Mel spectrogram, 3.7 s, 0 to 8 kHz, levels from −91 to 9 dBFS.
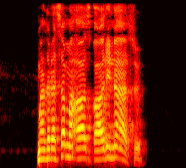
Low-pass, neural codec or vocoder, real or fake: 7.2 kHz; codec, 16 kHz in and 24 kHz out, 2.2 kbps, FireRedTTS-2 codec; fake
